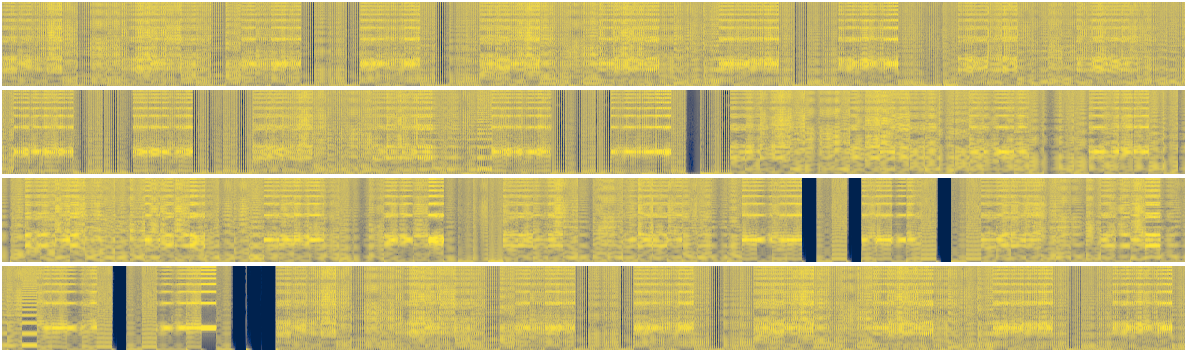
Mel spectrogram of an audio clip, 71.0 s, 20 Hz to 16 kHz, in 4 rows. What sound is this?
scrzt 33iix1ti
Evolving sound made with glitch machine on iphone get RPN code from iphone/ipod/ipad:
